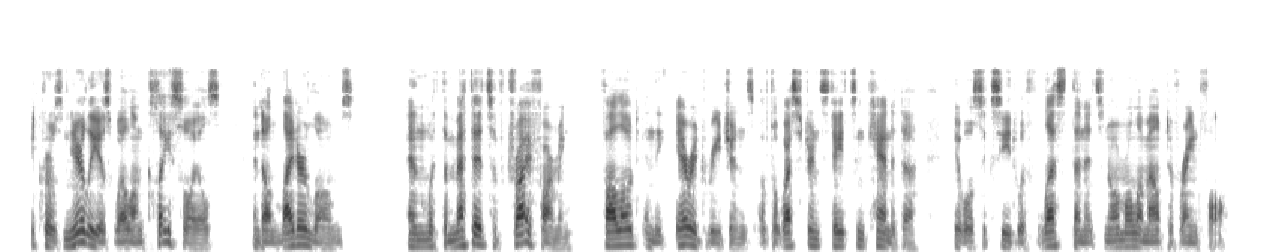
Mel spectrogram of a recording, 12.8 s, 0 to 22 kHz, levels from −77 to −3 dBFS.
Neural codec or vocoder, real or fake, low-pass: none; real; 7.2 kHz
